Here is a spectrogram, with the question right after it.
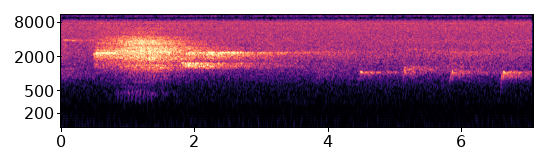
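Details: In a jungle ambience, a harsh, rushing screech gives way to a run of short, clear monkey hoots spaced under a second apart.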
